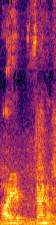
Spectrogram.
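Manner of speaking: low, soft, lightly voiced Venom; a hint of a growling symbiote; Venom impression. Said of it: "who does that look like".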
